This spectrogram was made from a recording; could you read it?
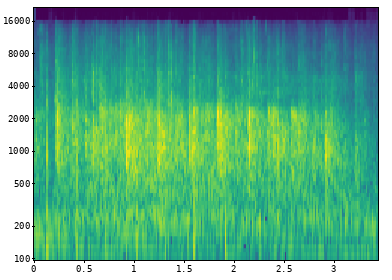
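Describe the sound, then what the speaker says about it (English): Audience applause at a research symposium fills the room, a dense, steady clapping from a crowd held at even loudness all the way through, with no voice over it. "Let's give another round of applause to our speaker, Dr. Mostert."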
